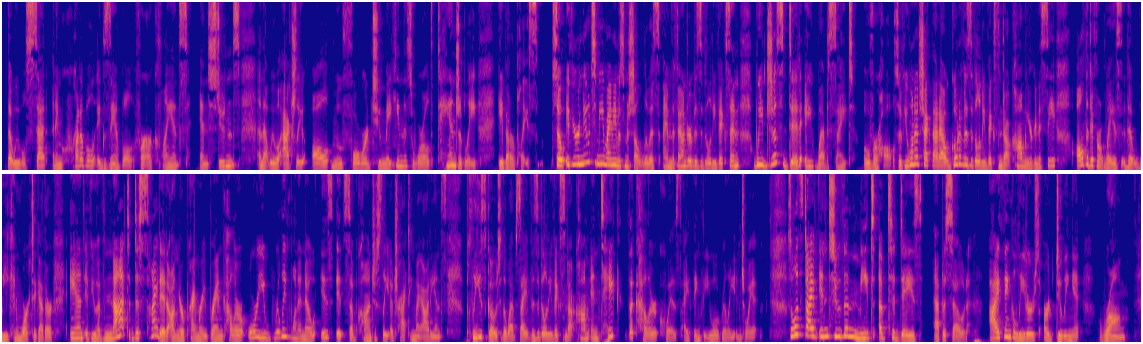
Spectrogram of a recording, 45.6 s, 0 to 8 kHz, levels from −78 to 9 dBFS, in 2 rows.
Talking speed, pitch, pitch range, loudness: 180 wpm, 210 Hz, 185-255 Hz, -22 LUFS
